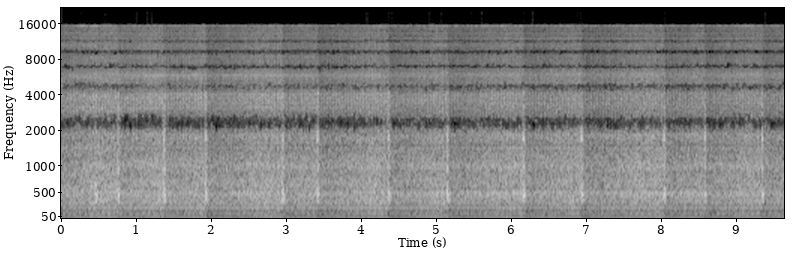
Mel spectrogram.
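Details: 2013 Ford Fusion 2.0L EcoBoost at idle: sharp ticking knock about twice a second over an even idle hum, steady and regular; engine knock at idle, cause not yet found.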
